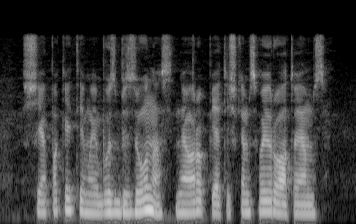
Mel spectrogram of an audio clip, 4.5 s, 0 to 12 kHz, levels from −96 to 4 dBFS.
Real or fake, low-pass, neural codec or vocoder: real; 7.2 kHz; none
